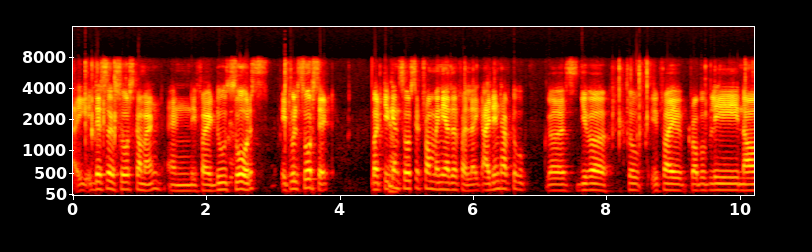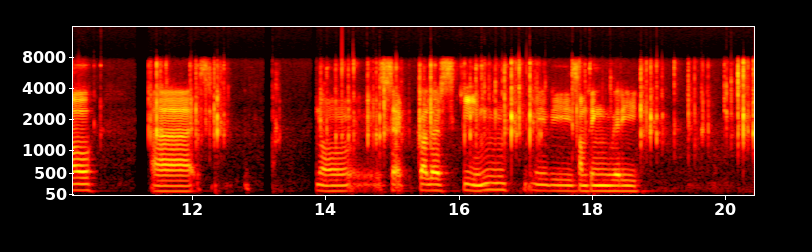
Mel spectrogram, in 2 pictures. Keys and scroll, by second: 0.0-0.9 typing, 3.1 Return, 5.8-6.1 typing, 8.0-12.6 typing, 13.7-20.4 typing.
